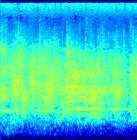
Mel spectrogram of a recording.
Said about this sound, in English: So we are continuing our, somebody clapping right there? I haven't even said anything yet. I like that.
